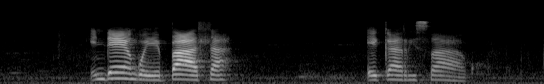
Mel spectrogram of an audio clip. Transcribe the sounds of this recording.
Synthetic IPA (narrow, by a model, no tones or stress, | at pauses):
intʼɛŋɔjɛpʼaɬa | ɛk̬arisaːk̬ɔ̥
